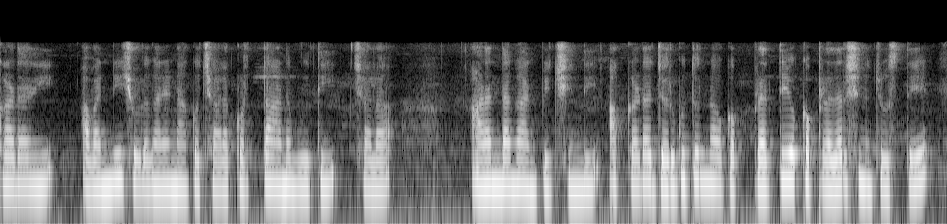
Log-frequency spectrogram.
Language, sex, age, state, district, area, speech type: Telugu, female, 18-30, Andhra Pradesh, Kadapa, rural, spontaneous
